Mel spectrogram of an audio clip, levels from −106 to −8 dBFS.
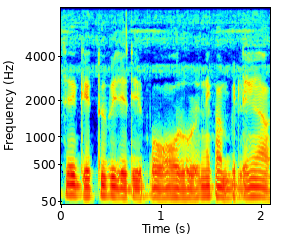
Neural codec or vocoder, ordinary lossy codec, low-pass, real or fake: codec, 16 kHz, 8 kbps, FreqCodec, larger model; none; none; fake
